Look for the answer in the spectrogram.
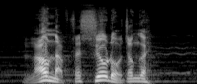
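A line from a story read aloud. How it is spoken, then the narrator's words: Thwarted hiss. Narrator (Vietnamese): Hàng Ma Tăng biết mục đích khó đạt, dụng tâm bại lộ, bèn rít lên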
